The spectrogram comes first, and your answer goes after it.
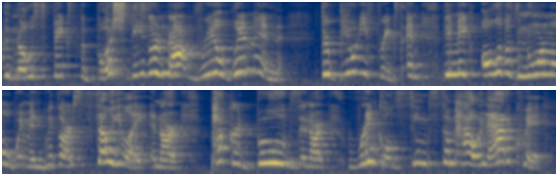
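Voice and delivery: loud, high, building indignation; angry tirade. Acted. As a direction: rattle off the list and build to outrage. Escalating tirade against beauty standards.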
